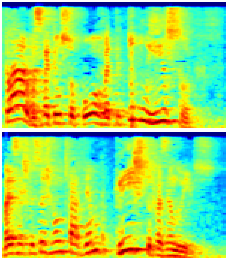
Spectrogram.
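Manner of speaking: high, emphatic preaching, pressing each point; fervent preaching. Acted. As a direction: keep the pulpit heat up.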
